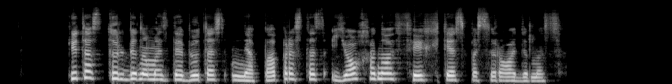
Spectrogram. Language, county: Lithuanian, Klaipėda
